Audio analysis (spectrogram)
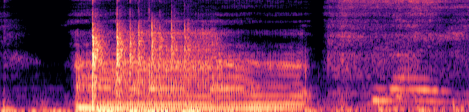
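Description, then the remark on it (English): Several dice, including twelve-sided dice, clatter and rattle across a hard tabletop for a damage roll in a tabletop game, with a brief ringing spin before settling, then a few faint knocks; moderately loud, no talking. “I need quite a few dice for this.”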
